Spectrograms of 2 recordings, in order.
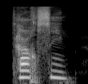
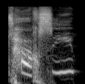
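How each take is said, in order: First: تقسیم with a falling, settled tone; تأیید. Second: High, sharply rising incredulous question; پرسش ناباورانه. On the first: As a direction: say تقسیم softly falling, as a confirmation. Girl confirms the word as a statement. (تقسیم با لحن خبری و افتان) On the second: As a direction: echo the word as a startled question. Narrator repeats her proposal, astonished. (با تعجب و ناباوری) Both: A narrator's reading.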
